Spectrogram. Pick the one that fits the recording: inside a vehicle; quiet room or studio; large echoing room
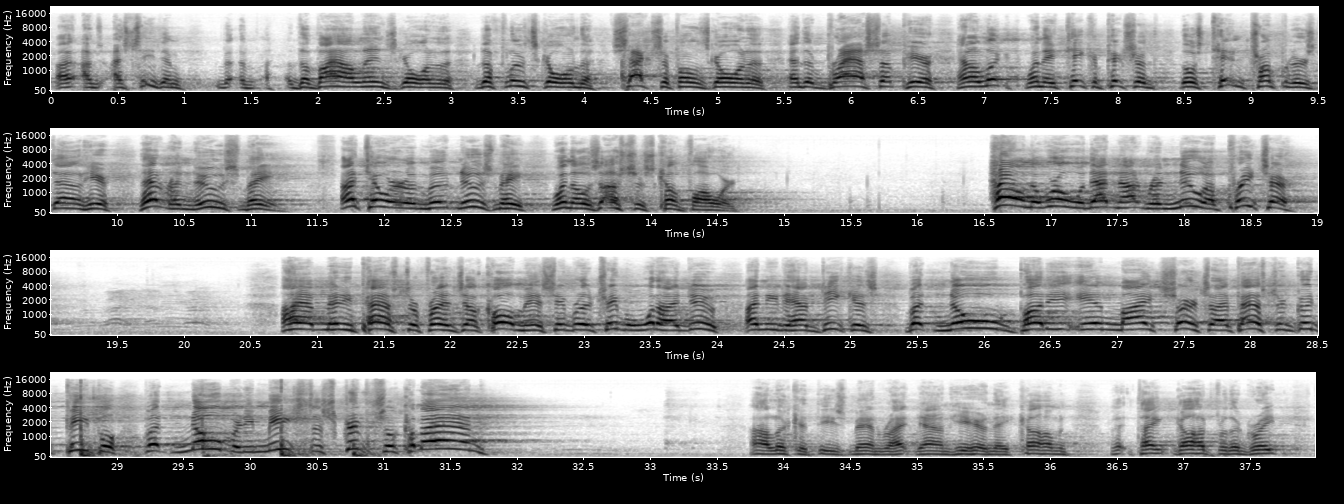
large echoing room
